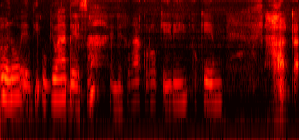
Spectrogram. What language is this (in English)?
Kikuyu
